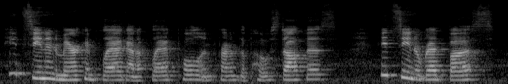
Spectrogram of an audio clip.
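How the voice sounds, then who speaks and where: A woman reading a children's story aloud in an expressive, emphatic, teacherly style. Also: medium pitch, fairly quick. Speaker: children's read-aloud reader. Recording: roomy echo with background noise.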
